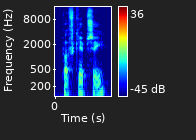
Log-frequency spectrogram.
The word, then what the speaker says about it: Poughkeepsie: We start in uh, Poughkeepsie.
